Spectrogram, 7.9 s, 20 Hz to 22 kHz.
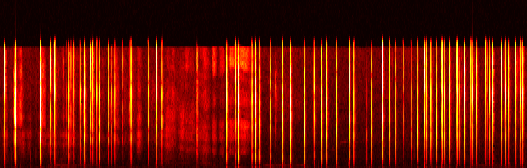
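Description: Long nails tap and scratch the flat glass-and-plastic surface of a black smartphone held behind the mic. About 46 quick, crisp, bright clicks come in irregular bursts, each dying away almost instantly, with faint soft scratching between them. The sound is quiet and light, with almost no low end.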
